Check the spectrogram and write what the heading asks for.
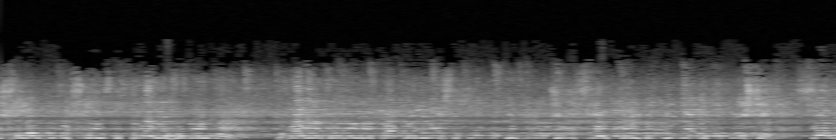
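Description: Speech: a man commentating on a BMX race, talking throughout with no other sound standing out.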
